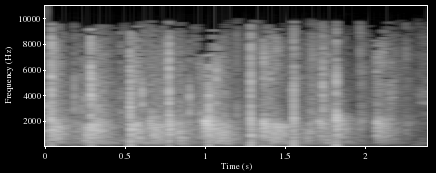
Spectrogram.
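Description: Audience applause marks the 14th anniversary of the city of Goleta's founding at a council meeting: many sharp, uneven claps over a steady wash of clapping, moderately loud, with no voices.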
